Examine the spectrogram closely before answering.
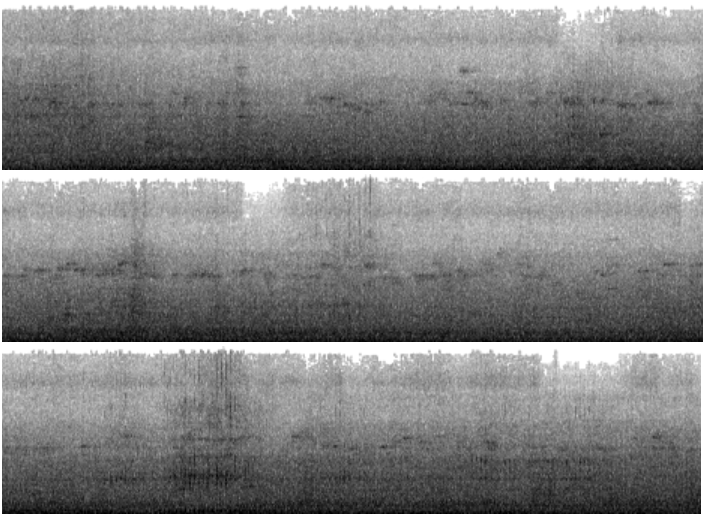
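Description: Steady drone of motor traffic inside a road tunnel: a box truck and motorbikes running close together, heard from a scooter following them, with a strong low hum that holds steady throughout.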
